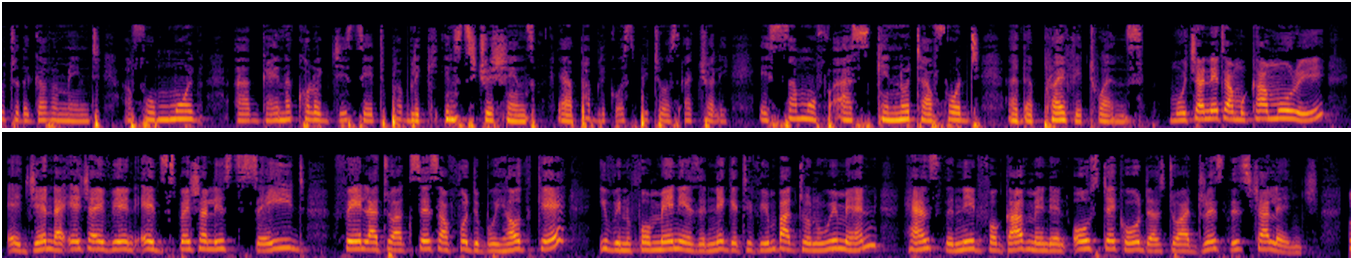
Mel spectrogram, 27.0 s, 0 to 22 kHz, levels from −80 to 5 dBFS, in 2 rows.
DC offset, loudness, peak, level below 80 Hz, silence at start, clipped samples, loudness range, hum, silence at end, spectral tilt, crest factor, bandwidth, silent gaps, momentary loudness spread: under 0.1%; -22 LUFS; -4 dBFS; -34 dBFS; 0 s; under 0.1%; 4 LU; none; 0.35 s; -5 dB/octave; 18 dB; 11.5 kHz; none; 10 LU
